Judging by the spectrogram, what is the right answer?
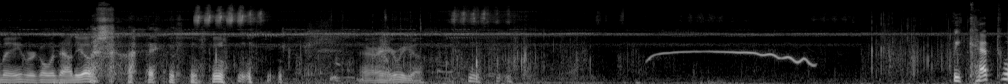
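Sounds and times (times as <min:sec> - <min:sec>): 
speech: 0:00.0 - 0:05.4, 0:09.5 - 0:10.0
crickets and katydids humming at night: 0:00.0 - 0:10.0
laughter: 0:00.8 - 0:05.5
man whistling screech owl imitation call at night: 0:06.4 - 0:08.2.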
